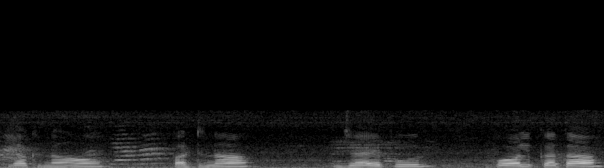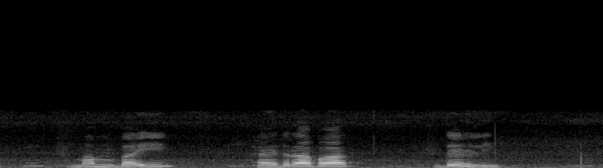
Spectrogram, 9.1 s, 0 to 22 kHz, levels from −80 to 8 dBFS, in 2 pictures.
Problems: constant background noise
